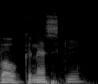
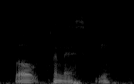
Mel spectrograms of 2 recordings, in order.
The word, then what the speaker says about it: Volkanovski: Volkanovski. Volkanovski.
